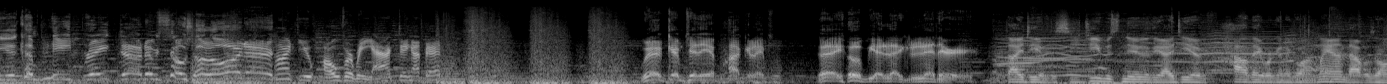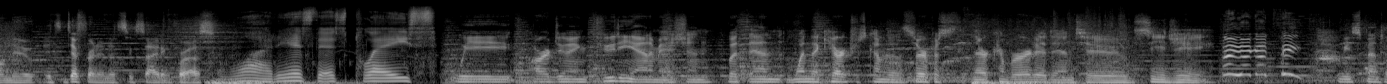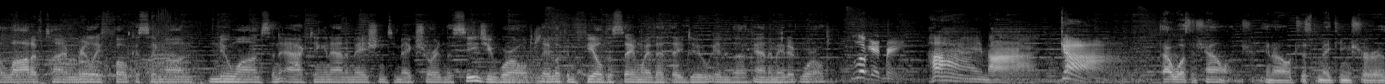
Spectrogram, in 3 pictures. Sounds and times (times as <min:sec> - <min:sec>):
Music: 0:00.0 - 0:41.5
Speech: 0:06.4 - 0:37.7, 0:39.4 - 0:41.5.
